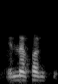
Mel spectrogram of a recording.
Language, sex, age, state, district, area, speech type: Tamil, female, 30-45, Tamil Nadu, Tirupattur, rural, conversation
